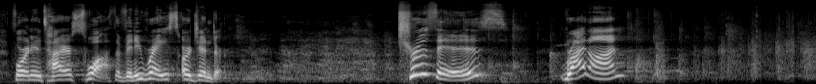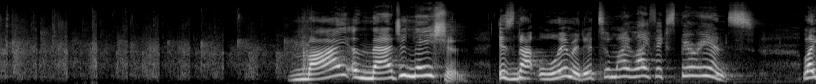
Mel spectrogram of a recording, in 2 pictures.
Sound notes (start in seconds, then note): 6.7 applause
